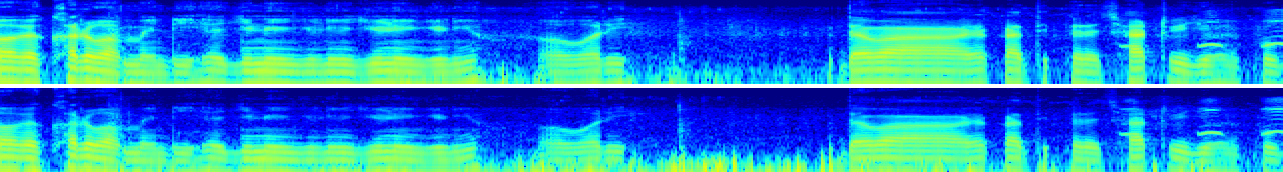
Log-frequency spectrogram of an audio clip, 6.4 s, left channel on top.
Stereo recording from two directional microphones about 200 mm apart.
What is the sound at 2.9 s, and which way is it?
Speech, 10° right (ahead or behind).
